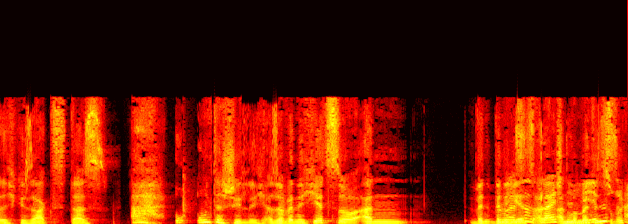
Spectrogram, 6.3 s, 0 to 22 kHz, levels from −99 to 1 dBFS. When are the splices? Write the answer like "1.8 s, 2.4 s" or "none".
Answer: 1.2 s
